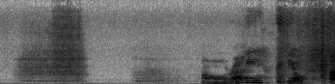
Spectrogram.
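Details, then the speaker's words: Adult patient seated upright in acute care takes a big deep breath through the mouth during lung auscultation by a student physical therapist, anterior chest near mid-clavicular area: deep mouth breathing. "what I'm going to have you do is take a big deep breath. I want you to take a breath through your mouth though, okay? So big deep breath."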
